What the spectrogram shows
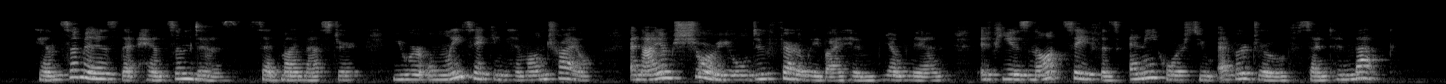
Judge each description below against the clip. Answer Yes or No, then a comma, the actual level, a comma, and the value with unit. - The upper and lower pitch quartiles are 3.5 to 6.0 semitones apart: Yes, average, 4.5 semitones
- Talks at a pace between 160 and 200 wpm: Yes, average, 170 wpm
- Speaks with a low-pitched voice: No, high, 215 Hz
